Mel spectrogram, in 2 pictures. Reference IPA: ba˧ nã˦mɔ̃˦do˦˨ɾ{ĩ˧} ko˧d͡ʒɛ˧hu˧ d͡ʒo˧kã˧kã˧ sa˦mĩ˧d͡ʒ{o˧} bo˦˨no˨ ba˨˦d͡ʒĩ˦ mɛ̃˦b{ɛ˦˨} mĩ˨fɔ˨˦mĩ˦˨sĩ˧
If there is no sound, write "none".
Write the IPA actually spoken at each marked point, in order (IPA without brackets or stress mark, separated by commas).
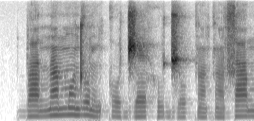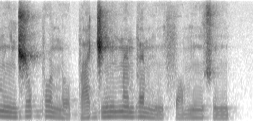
ĩ˧, o˦, ɛ˦˨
